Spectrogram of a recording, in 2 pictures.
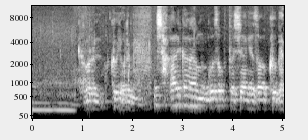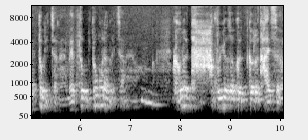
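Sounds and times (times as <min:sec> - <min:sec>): person talking: 0:00.9 - 0:10.0.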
